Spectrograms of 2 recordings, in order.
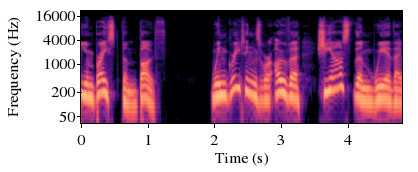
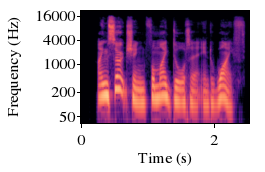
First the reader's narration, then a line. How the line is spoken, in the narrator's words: Tāwhaki said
